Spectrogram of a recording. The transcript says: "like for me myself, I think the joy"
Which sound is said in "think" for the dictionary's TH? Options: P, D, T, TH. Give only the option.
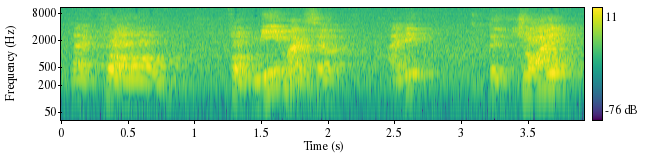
T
